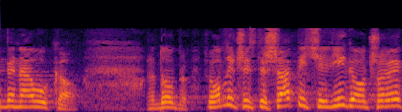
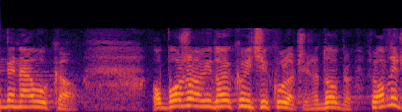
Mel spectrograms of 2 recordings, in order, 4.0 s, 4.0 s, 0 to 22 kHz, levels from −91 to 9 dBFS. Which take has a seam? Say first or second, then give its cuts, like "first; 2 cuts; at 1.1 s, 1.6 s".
first; 1 cut; at 1.5 s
